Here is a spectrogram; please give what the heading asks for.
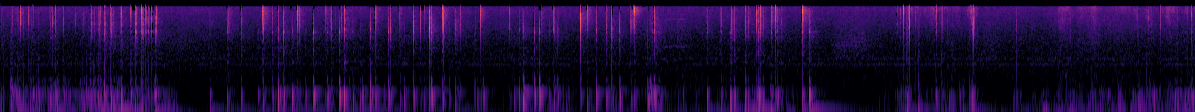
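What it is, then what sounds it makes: Metal microphone grille. Long pink nails from both hands tap and scratch a hollow metal mesh microphone grille, making a dense stream of quick, dry clicks over a heavy low thump. The tapping runs almost without pause, with a brief quieter lull before it picks back up.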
